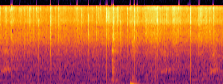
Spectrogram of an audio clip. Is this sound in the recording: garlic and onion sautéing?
yes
